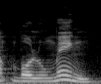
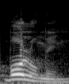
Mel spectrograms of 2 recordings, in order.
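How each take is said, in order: First: Volumen with ME stressed; wrong stress on ME. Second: Volumen said louder, LU stressed; right stress on LU. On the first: Teacher showing wrong stress on ME. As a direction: lean on ME in volumen. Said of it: "Si fuese en me". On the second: Teacher giving right stress on LU. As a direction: lean on LU in volumen. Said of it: "la palabra es volumen". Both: Shown as a demonstration.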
